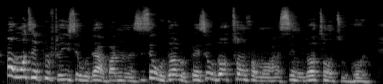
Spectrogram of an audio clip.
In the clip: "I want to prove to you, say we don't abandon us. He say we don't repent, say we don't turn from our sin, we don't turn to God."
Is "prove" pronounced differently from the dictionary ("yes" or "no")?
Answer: yes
